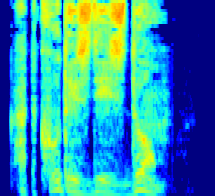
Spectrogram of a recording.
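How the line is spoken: Whispered. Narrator (Russian): прошептал Захар

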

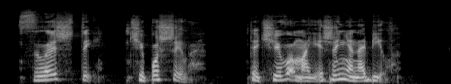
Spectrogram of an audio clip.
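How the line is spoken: Bark. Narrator (Russian): рявкнул

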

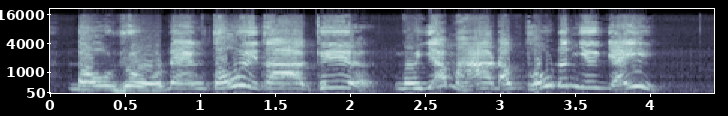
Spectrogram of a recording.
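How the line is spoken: Frenzied, cracked scream. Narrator (Vietnamese): lão như một con hổ phát cuồng, lạc giọng hét lớn

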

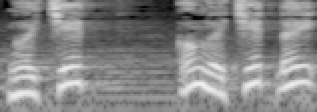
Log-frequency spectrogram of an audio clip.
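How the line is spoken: Anguished screaming. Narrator (Vietnamese): đột nhiên kêu gào thảm thiết, la hét

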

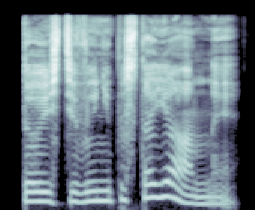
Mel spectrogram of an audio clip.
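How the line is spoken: Gloomy statement. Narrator (Russian): мрачно констатировал Алишер

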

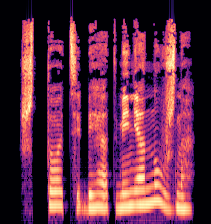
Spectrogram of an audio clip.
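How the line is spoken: Trembling voice. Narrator (Russian): спросила дрожащим голосом

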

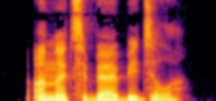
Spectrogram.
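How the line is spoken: Hoarse, uncertain question. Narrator (Russian): Хрипло спрашиваю я, не зная, что делать с собой

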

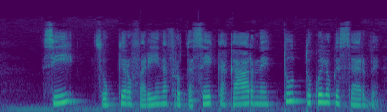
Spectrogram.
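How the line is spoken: Plain. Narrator (Italian): rispose papà

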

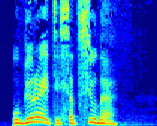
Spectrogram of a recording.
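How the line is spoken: Savage growling. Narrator (Russian): прорычал дикарь

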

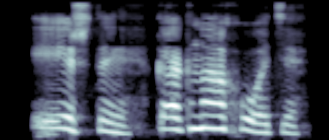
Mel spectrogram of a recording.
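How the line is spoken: Muttered. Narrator (Russian): пробормотал комиссар

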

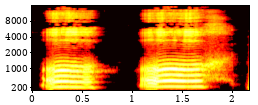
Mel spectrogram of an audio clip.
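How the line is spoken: Timid moan. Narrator (Russian): несмело простонала я

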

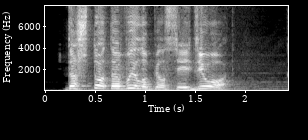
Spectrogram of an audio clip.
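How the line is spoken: Shout. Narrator (Russian): крикнул Вадим

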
